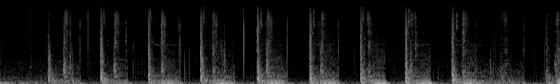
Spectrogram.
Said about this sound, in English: And here's what happens when the machine gains control and mangles your tape.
